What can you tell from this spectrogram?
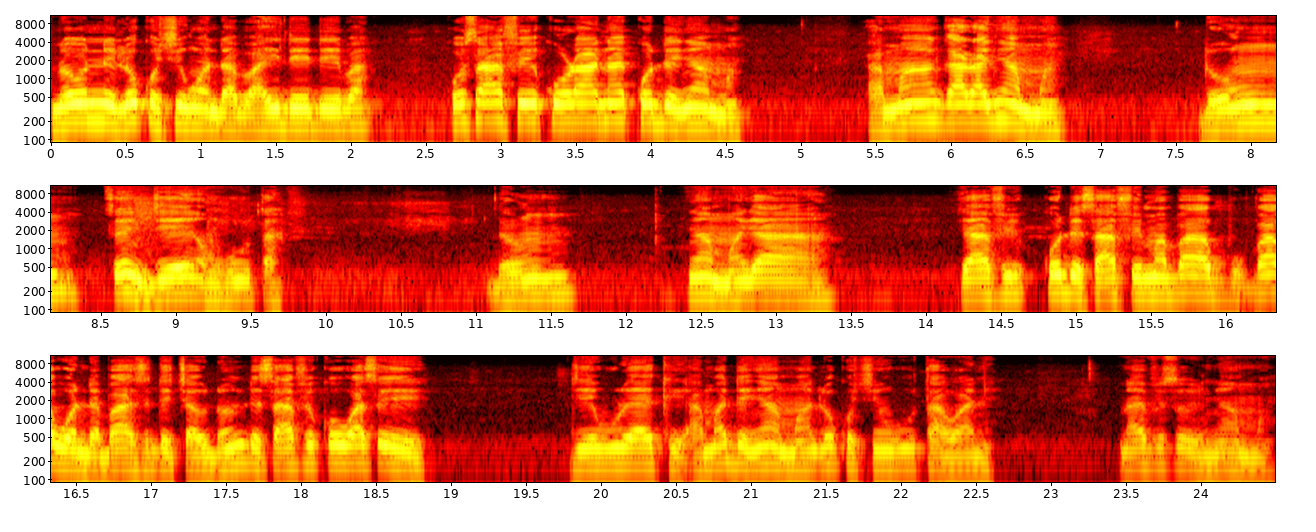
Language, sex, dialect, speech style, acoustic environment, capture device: Hausa, female, Nigeria - Ibadan, happy, silence, mobile / Linux / Chrome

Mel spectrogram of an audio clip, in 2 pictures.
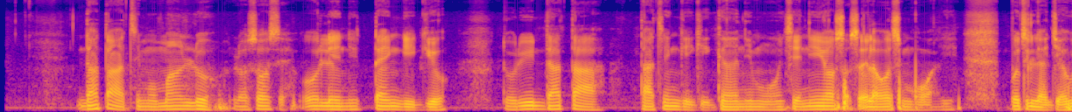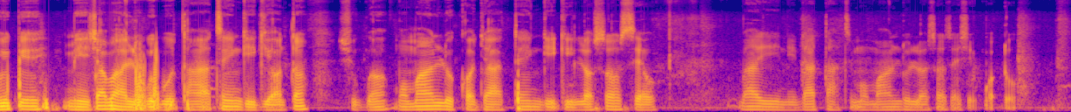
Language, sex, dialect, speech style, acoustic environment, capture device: Yoruba, male, Nigeria - Nigerian Standard, stressed, appliances, mobile / Linux / Chrome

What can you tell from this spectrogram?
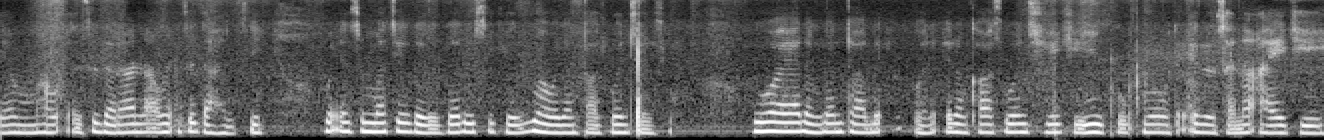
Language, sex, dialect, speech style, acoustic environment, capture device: Hausa, female, Nigeria - Kano, focused, silence, mobile / Linux / Chrome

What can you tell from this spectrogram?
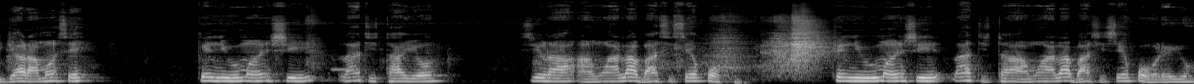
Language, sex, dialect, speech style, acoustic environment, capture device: Yoruba, male, Nigeria - Ibadan, happy, silence, mobile / Linux / Chrome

